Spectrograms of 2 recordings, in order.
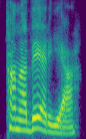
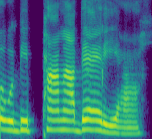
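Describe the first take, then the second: First: Panaderia with the ri punched; correct stress. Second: Panaderia with the stress on the second-to-last syllable, de; teacher demos the wrong stress on panaderia; wrong rule stress. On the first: Teacher models the right stress. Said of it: "is not the way you ever hear that word". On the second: Teacher shows the rule-following stress. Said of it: "If we obeyed the rule". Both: Shown as a demonstration.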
